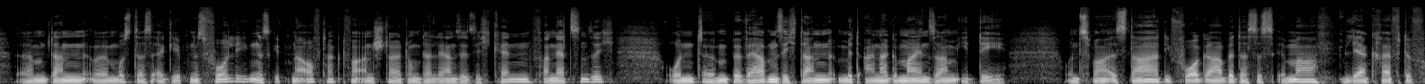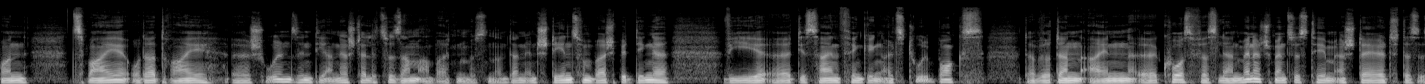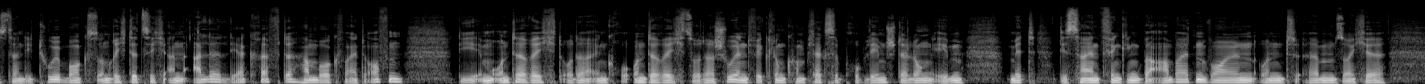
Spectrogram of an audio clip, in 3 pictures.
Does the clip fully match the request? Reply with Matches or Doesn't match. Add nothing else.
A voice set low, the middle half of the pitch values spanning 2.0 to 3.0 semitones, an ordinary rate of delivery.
Matches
